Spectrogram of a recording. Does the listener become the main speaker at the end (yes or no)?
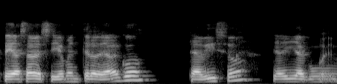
no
